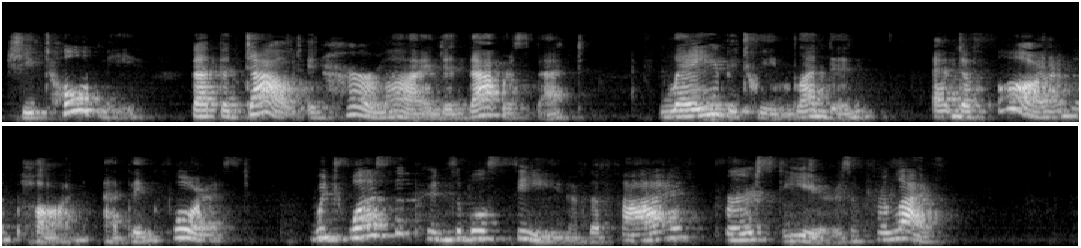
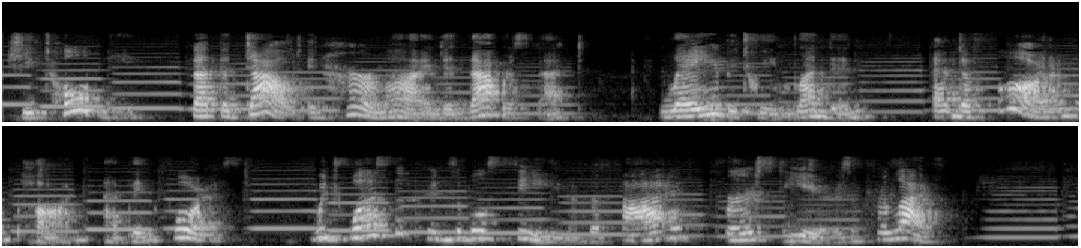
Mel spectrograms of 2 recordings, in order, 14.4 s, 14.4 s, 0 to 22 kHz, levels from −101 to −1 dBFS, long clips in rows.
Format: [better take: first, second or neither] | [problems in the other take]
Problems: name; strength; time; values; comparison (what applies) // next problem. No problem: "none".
first | background sound (Wind instrument, woodwind instrument); 18 dB below the speech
